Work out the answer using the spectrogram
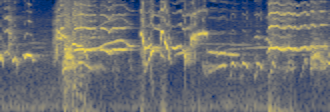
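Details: Oriental magpie-robin (kacer) singing while looking for a rival: loud whistled phrases sliding between high notes, with bright harmonic-rich tones and short pauses, some rapid chirps mixed in.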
